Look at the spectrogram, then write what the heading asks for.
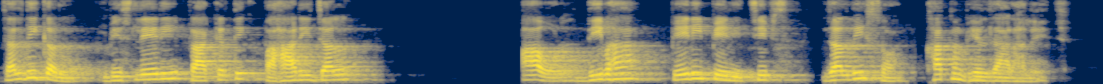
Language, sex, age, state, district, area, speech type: Maithili, male, 30-45, Bihar, Madhubani, rural, read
